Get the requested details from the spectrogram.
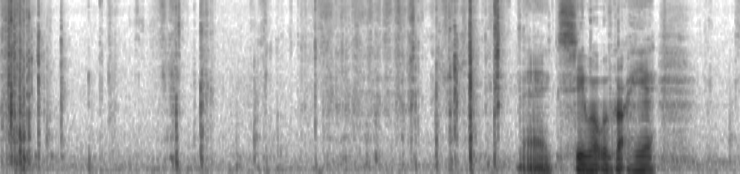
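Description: Trading cards rustle and click softly as hands shuffle through them close by.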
